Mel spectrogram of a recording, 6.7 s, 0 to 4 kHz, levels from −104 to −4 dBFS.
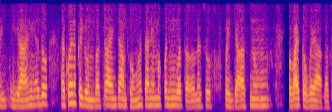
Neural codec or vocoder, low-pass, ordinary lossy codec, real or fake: vocoder, 44.1 kHz, 128 mel bands, Pupu-Vocoder; 3.6 kHz; none; fake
